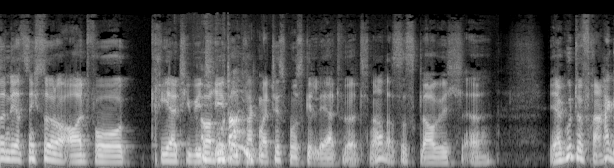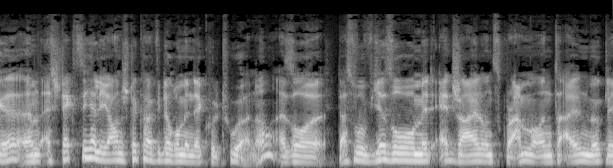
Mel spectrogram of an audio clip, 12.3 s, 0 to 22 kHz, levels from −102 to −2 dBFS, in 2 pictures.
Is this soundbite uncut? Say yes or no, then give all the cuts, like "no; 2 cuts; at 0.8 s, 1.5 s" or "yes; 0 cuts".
yes; 0 cuts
